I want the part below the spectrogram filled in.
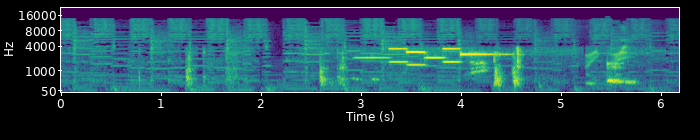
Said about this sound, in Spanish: ¿Esa fue la secadora? Es la secadora de ropa. De ropa. Ah, la de ropa.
